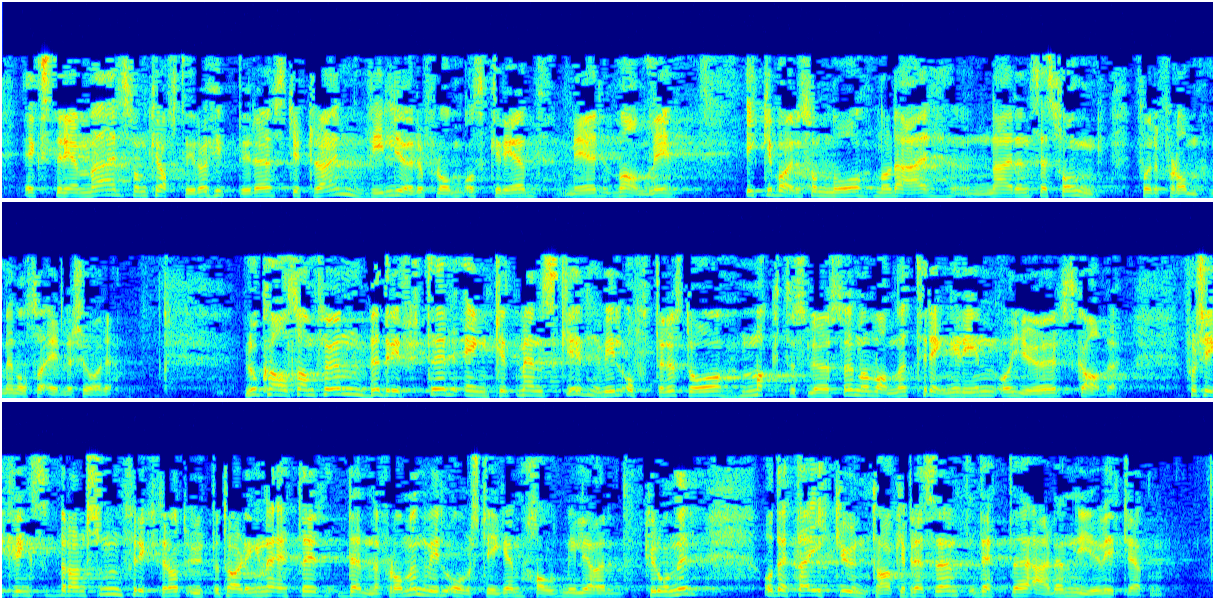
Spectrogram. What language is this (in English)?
Norwegian Bokmål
